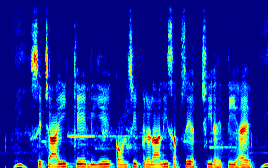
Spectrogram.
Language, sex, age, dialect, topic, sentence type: Hindi, male, 36-40, Marwari Dhudhari, agriculture, question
